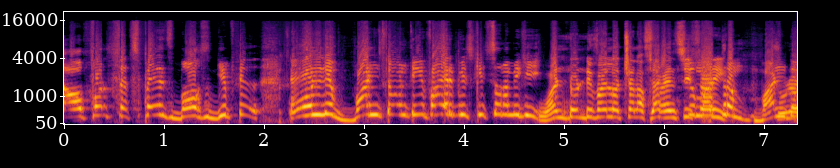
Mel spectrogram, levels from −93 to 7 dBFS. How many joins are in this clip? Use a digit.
1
